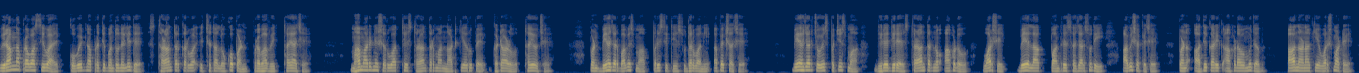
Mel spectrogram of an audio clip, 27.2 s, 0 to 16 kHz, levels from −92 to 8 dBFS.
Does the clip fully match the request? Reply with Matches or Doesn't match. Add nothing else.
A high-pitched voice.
Doesn't match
